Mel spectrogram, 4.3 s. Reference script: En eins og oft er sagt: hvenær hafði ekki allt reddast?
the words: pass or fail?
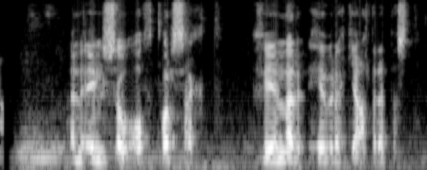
fail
